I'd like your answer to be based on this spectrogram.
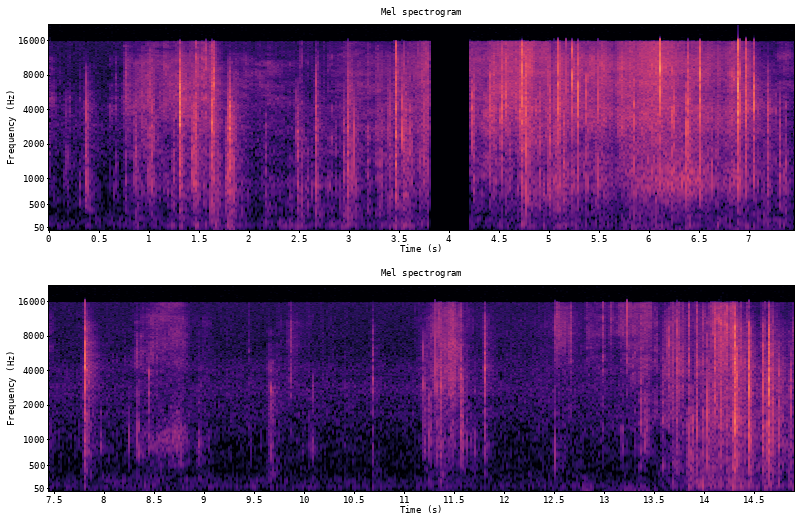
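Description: An open newsprint newspaper on a table has a page turned and then smoothed with the fingertips, making bright, papery crinkling and rustling. Dense bursts of crackle come in waves, broken by a brief silence early on and a quieter stretch of sparse, sharp ticks in the middle. The crinkling swells loud again at the end.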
